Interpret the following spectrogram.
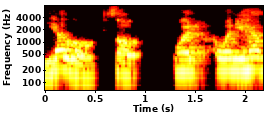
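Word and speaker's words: hielo: Because in Spanish, ice is yellow. Yeah, because the G is like a H sort of sound? It's an H. Yeah. Oh, it's literally spelled with an H. Yeah, okay. Yeah, it's literally changed to an H. H-I-E-L-O. Yellow.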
